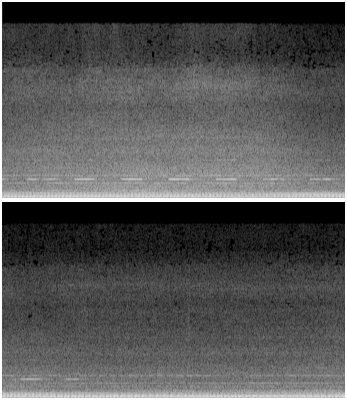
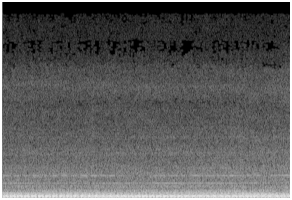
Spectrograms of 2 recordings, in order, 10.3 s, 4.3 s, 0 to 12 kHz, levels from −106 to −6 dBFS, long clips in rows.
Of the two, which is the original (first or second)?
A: first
